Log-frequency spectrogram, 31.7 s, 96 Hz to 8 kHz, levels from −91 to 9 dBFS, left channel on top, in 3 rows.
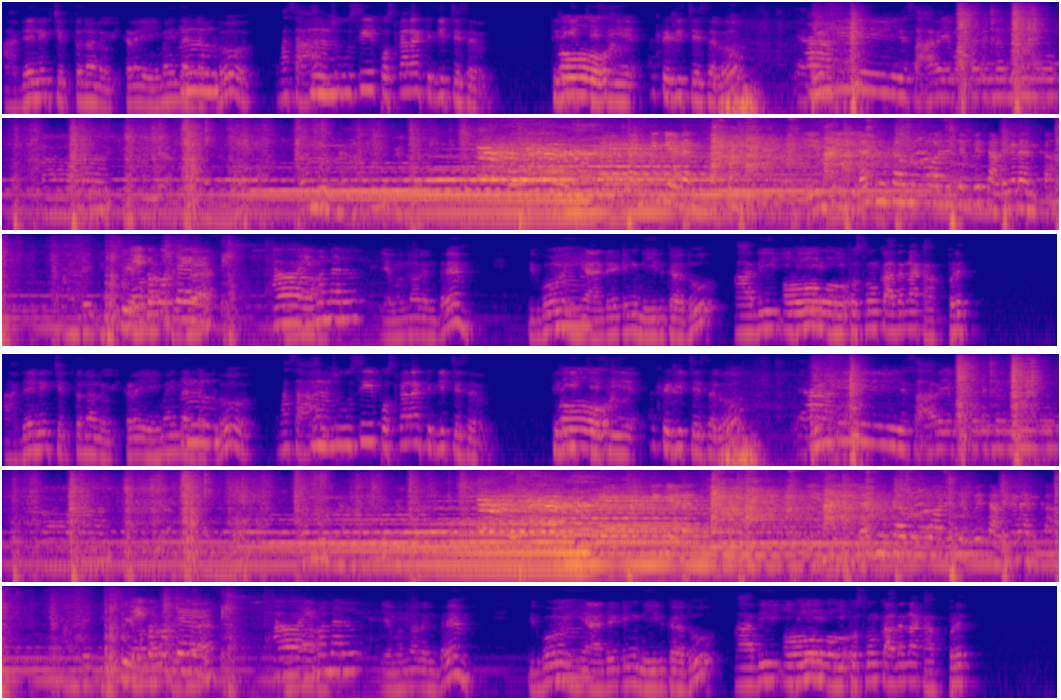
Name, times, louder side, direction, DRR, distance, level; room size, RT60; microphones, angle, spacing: voice 1, 0.0-2.5 2.7-4.9 5.5-6.3 6.6-7.4 7.9-10.5 10.9-13.1 13.5-14.9 16.2-16.9 18.8-19.4 21.7-23.2 23.9-24.4 24.9-25.8 26.4-30.8, left 1 dB, 30° left, -2 dB, 0.8 m, -41 dB
voice 2, 1.8-2.2 3.1-3.4 5.6-6.1 8.0-8.4 11.3-11.7 13.6-14.1 15.6-16.3 16.7-21.2 22.4-23.2 23.8-24.7 26.7-27.0 29.0-29.7, left 3 dB, 55° left, -1 dB, 0.4 m, -34 dB
sound 1, 7.1-8.8 9.5-24.0 25.2-25.3, right 1 dB, 90° right, 1.0 m, -37 dB
sound 2, 10.4-23.0, equal, 60° right, 0.6 m, -28 dB
sound 3, 15.3-20.2, right 1 dB, 15° right, 0.4 m, -27 dB
2.2 x 2.1 x 2.8 m, 0.31 s
head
